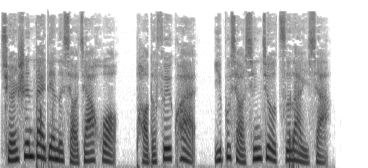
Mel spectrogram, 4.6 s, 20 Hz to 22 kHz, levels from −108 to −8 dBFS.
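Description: The audio carries two bursts of DAB burbling, from 0.50 to 0.65 s and from 3.61 to 3.74 s, each a brief patch of noise blips in single sub-bands over the programme. Weak reception most likely let a bit error rate of well under one percent slip past error correction, corrupting samples in individual sub-bands. On a spectrogram these appear as scattered, blocky horizontal patches flickering on and off.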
